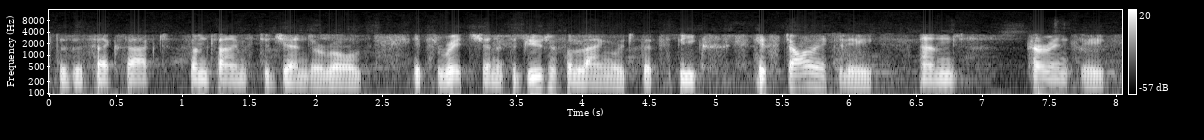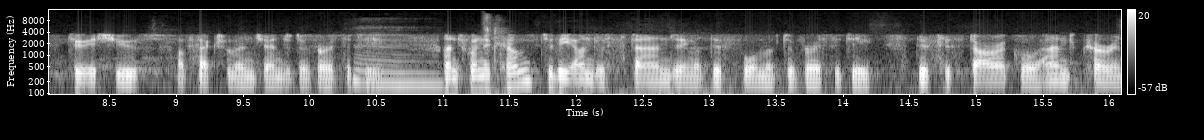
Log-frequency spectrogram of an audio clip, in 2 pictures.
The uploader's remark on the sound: Guest (phone).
